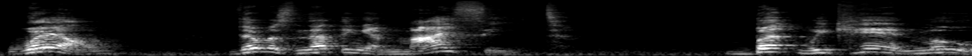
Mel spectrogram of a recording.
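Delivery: mock, loud, curt, snippy, full of attitude. Retelling what a woman said about the seats, imitating a woman's attitude. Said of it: "with an attitude from the jump".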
